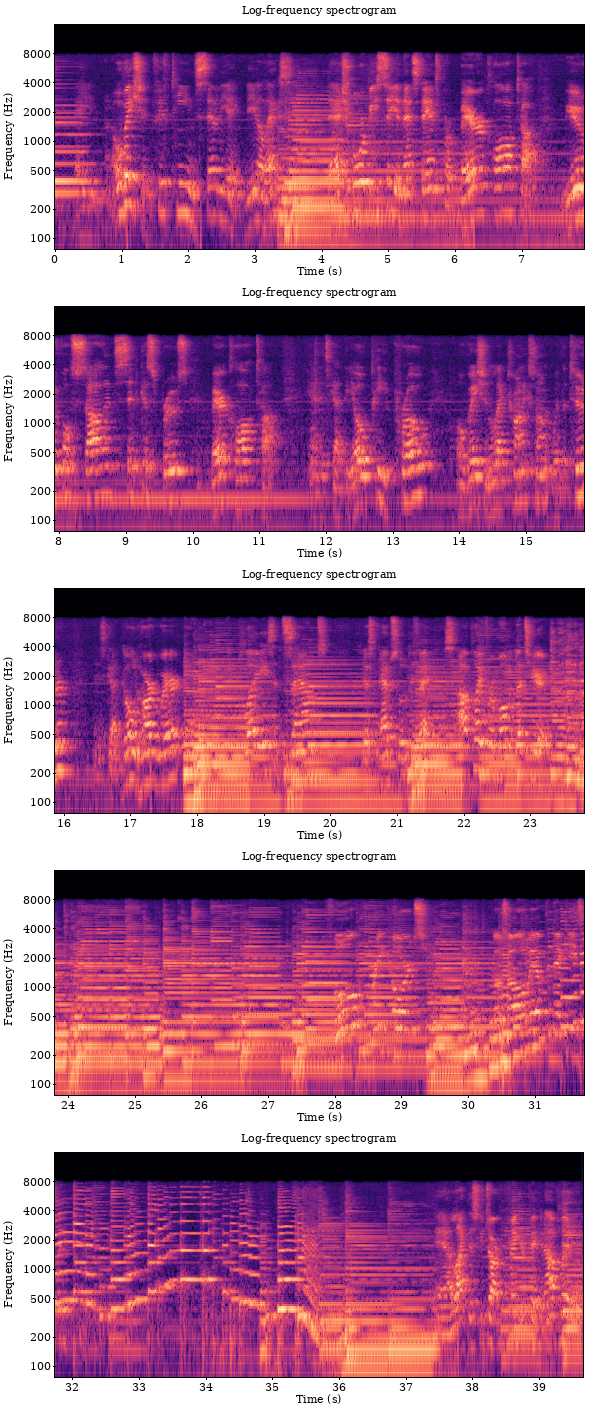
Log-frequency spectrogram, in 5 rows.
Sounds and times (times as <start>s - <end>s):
Electric guitar: 0.0s - 0.9s, 3.4s - 8.3s, 17.8s - 37.5s, 38.5s - 39.6s
Strum: 0.0s - 1.3s, 2.9s - 14.0s, 17.8s - 39.6s
Acoustic guitar: 0.0s - 39.6s.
